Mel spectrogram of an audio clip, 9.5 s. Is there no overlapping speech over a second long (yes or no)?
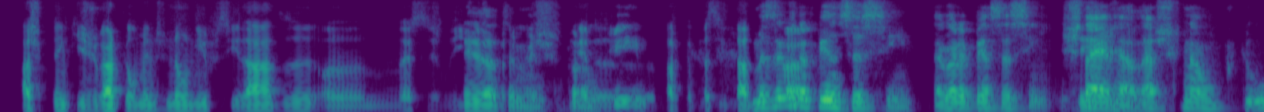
no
